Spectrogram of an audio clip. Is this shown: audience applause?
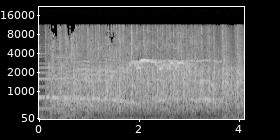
yes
